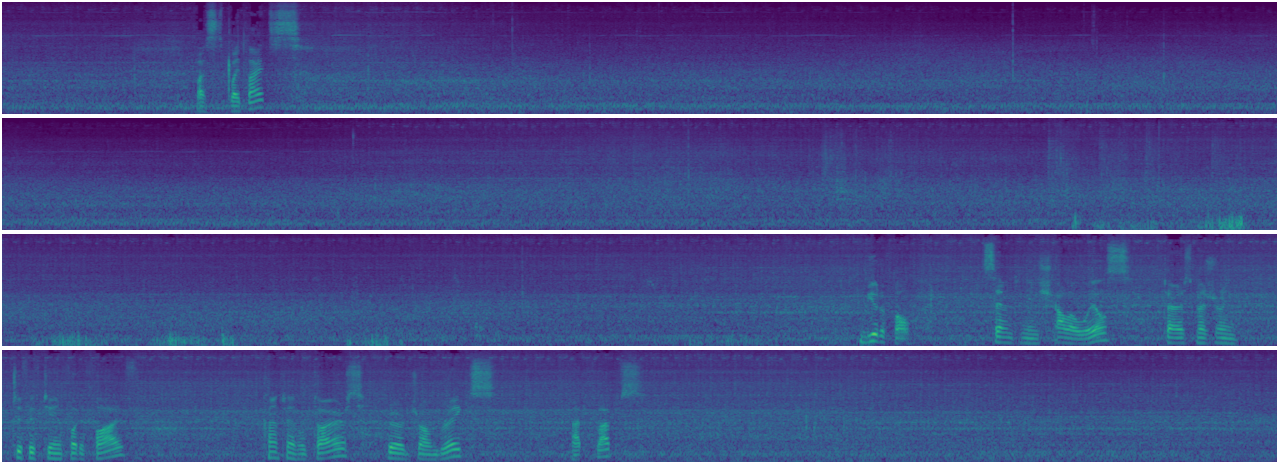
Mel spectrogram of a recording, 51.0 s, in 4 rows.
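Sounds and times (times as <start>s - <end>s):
car engine idling: 0.0s - 51.0s
dull low thumps: 23.4s - 26.5s.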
